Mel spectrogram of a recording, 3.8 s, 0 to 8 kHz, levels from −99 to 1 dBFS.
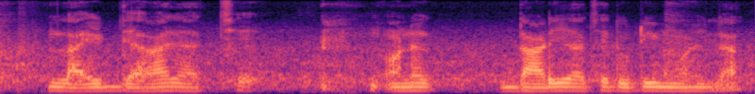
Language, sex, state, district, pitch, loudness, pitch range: Bengali, male, West Bengal, Dakshin Dinajpur, 115 Hz, -20 LUFS, 115-120 Hz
